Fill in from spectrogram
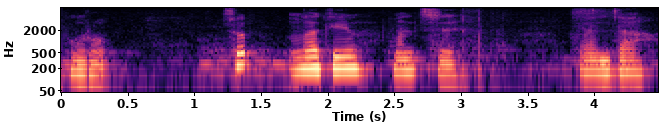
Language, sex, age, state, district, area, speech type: Bodo, female, 45-60, Assam, Kokrajhar, urban, spontaneous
